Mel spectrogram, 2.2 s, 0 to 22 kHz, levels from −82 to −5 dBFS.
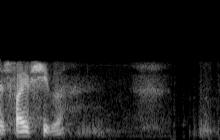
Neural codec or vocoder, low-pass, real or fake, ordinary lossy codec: none; 3.6 kHz; real; none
